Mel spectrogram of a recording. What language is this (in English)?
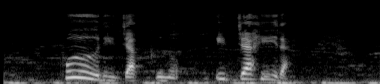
Nüpode Huitoto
